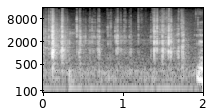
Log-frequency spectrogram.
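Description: Small metal rhinestone charms on a cardboard backing card clicking and rattling in quick, light clicks as they are handled and straightened on the card.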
